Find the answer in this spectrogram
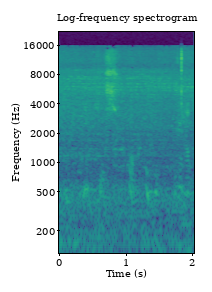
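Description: Street background: a steady low traffic rumble with faint talk from people nearby.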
